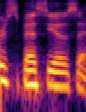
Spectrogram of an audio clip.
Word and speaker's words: Speciosa: This is the super speciosa ad read. That's what it says at the top. Spiosa is pronounced specio.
